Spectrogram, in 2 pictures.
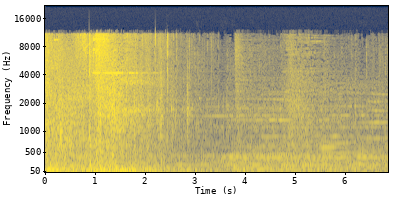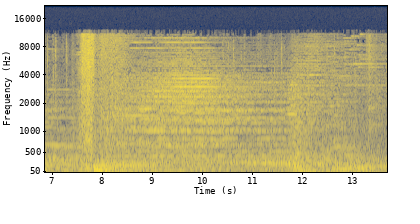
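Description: A Bombarda spell explodes in Hogwarts Legacy: a loud booming blast near the start, then a second, smaller burst later, with rumbling, crackling debris and ambient game noise filling the space between.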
